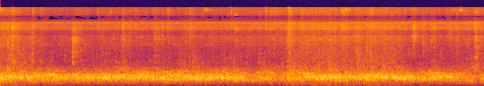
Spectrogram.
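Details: Overlapping deep coos from several pigeons in Kolkata form a steady, murmuring rumble throughout.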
